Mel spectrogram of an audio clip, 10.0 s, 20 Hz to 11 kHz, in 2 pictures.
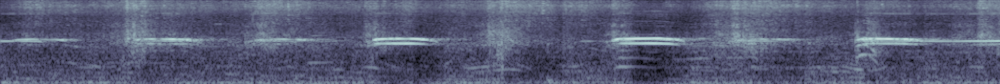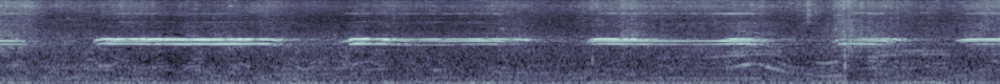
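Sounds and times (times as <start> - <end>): two-note whistle blasts: 0.0 - 10.0.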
